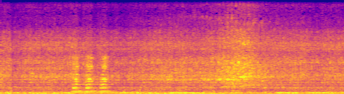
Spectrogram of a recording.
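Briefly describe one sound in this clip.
A heavy truck rumbles past close by.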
